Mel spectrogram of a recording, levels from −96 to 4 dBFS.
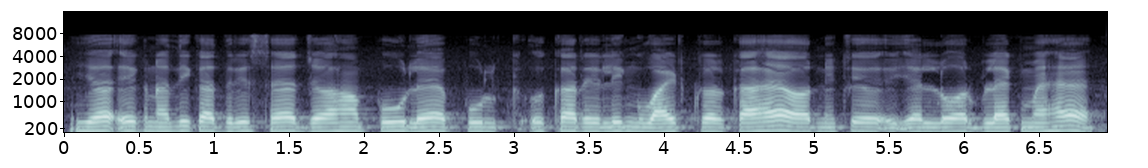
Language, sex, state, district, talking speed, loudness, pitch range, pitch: Hindi, male, Jharkhand, Deoghar, 200 wpm, -16 LUFS, 125-130 Hz, 125 Hz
